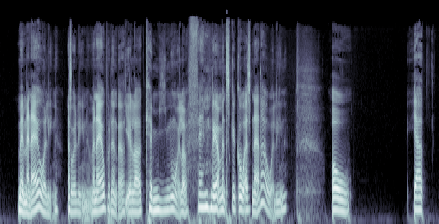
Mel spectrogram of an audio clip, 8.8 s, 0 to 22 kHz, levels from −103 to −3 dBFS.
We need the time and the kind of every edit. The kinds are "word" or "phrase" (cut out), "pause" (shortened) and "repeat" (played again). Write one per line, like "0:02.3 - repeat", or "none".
0:01.4 - phrase
0:02.5 - word
0:05.0 - word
